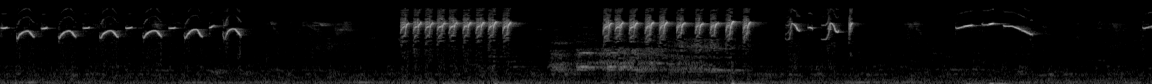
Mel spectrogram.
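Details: Olive-backed sunbird in fighting mood sings a run of high arched whistles, then dense buzzy high trills in two bursts, followed by scattered single notes and a thin descending whistle.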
